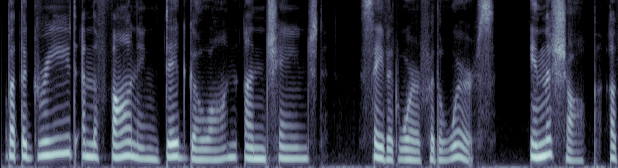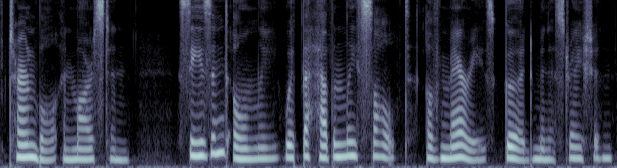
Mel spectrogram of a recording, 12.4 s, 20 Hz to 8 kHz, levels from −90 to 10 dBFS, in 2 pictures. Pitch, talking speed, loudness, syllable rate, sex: 200 Hz, 160 wpm, -18 LUFS, 4.6 syllables/s, female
